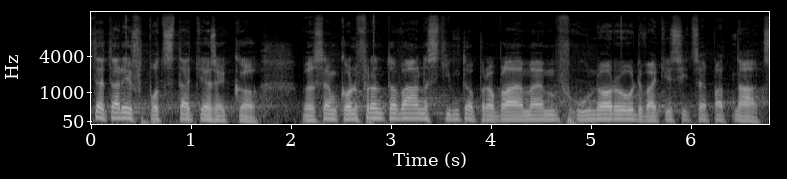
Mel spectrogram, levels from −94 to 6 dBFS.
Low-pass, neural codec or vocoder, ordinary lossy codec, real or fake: 14.4 kHz; none; Opus, 64 kbps; real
